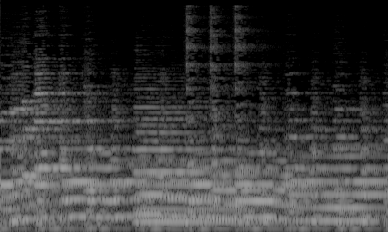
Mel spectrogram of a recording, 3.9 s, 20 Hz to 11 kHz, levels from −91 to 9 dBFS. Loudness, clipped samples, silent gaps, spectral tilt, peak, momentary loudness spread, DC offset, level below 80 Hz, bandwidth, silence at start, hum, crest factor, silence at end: -32 LUFS; under 0.1%; none; -7 dB/octave; -18 dBFS; 3 LU; under 0.1%; -54 dBFS; 10.5 kHz; 0 s; none; 14 dB; 0 s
